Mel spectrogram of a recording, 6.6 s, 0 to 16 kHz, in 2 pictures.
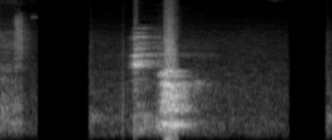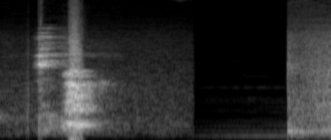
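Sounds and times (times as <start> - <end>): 
dog barking: 1.5 - 2.1, 3.8 - 4.5.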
